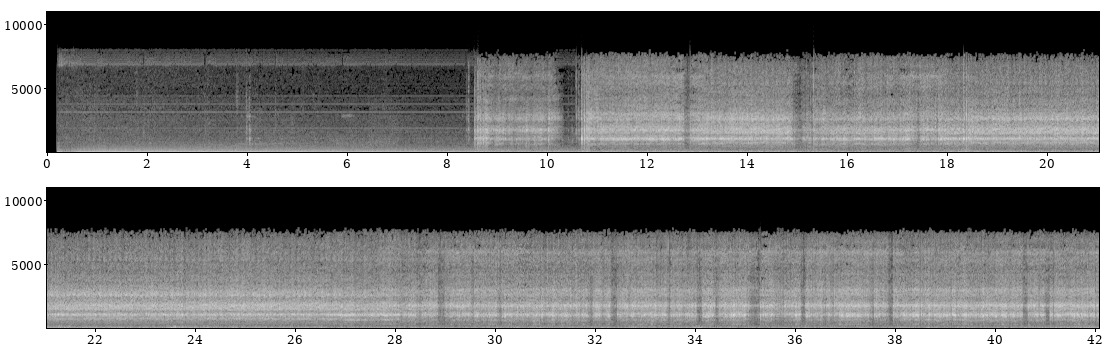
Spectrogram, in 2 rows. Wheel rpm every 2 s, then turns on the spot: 0, 0, 0, 0, 20, 130, 140, 160, 170, 170, 170, 170, 150, 160, 180, 180, 160, 160, 170, 170, 160.
none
